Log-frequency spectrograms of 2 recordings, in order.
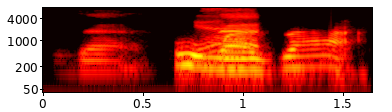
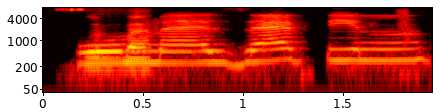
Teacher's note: Kalau dengan huruf zai memang secara makhraj itu sama dengan sin ya. Ujung lidahnya di antara ujung gigi seri atas dan bawah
